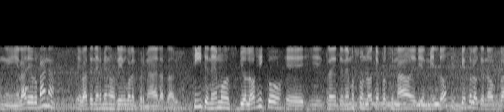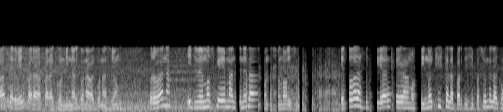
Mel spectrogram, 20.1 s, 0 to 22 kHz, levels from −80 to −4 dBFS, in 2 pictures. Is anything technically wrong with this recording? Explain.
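Yes. From 14.66 to 18.50 s the audio suffers repeated packet loss (robotic sound). Packets kept going missing or arriving too late, and each hole was filled by extending the preceding sound. Gaps reach about 140 ms, and roughly half of this stretch is concealment rather than real signal. The result is choppy, robotic audio with pieces dropped out. The call path itself is band-limited to 4 kHz, consistent with a G.711 mu-law codec.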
